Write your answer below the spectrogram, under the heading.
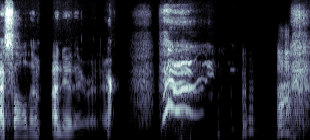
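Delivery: low, soft mutter under the breath, as an aside. The speaker says what they'll say just loud enough for people around them, muttering under breath. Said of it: "Under my breath".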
